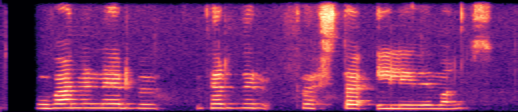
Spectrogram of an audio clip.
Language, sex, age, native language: Icelandic, female, 12, Icelandic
